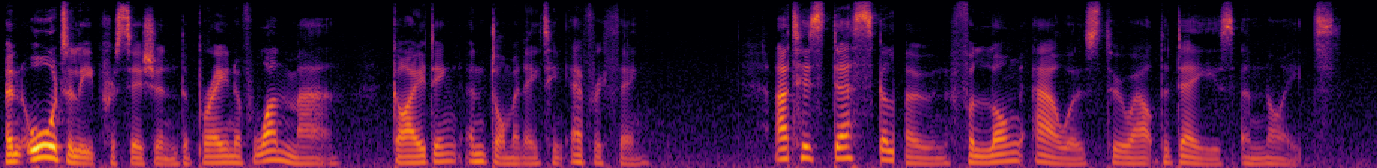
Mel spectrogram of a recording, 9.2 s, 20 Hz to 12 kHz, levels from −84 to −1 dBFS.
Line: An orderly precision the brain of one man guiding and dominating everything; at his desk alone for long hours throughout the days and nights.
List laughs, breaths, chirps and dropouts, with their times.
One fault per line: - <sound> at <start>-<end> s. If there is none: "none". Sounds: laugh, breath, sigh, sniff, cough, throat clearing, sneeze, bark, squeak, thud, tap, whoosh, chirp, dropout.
- dropout at 6.0-6.0 s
